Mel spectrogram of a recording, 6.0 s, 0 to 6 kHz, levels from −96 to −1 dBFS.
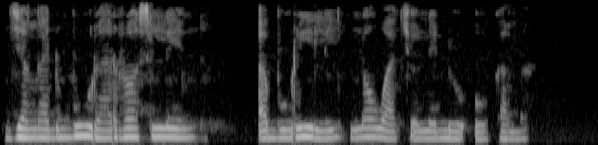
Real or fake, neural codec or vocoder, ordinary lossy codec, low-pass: real; none; none; 5.4 kHz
